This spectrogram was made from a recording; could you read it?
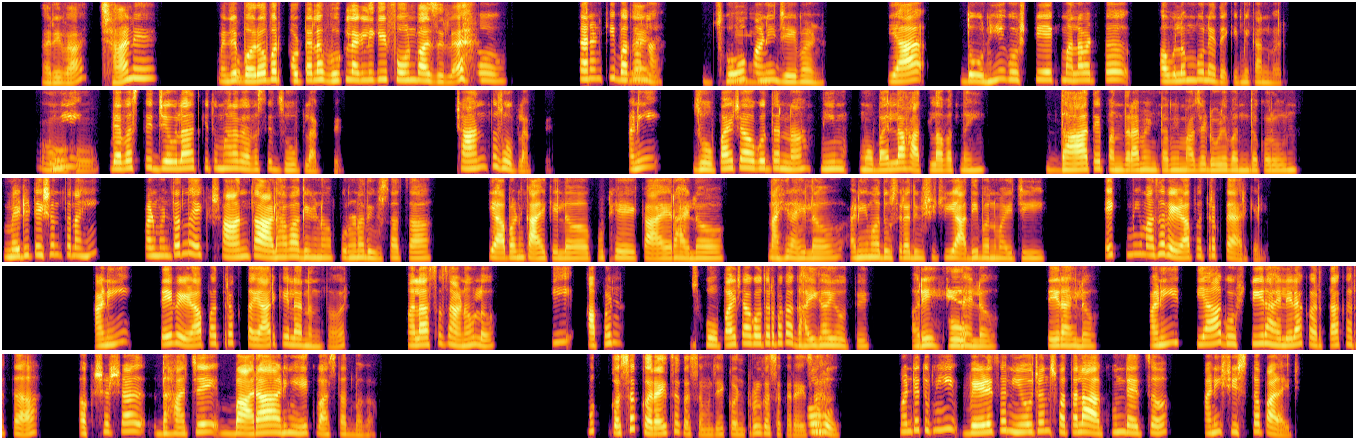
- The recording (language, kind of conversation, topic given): Marathi, podcast, रात्री शांत झोपेसाठी तुमची दिनचर्या काय आहे?
- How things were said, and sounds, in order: chuckle; "नाही" said as "नाय"; other background noise; tapping; chuckle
